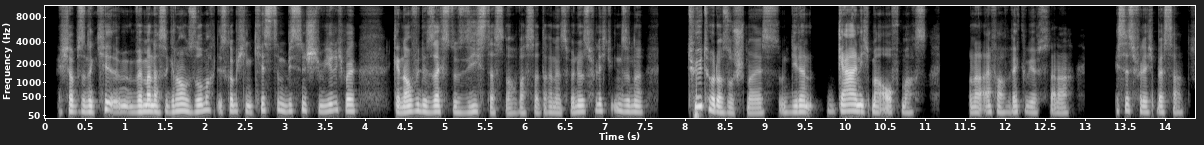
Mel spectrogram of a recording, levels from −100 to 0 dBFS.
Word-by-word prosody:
Ich 135 0 -7
habe 140 0 +3
so 135 - 0
'ne 130 - +5
Ki 130 +8 +2 0.3
wenn 130 0 +6
man 140 -1 +9
das 135 -1 +2
genau 140 +3 +2
so 135 +2 +2
macht, 170 0 -6
ist, - - -5
glaube 145 -1 +1
ich - - -9
'ne 130 - 0
Kiste 155 +4 -2
'n 145 - -2
bisschen 145 +3 -2
schwierig, 150 +4 -2
weil 145 -1 +4 0.4
genau 125 +2 +4
wie 150 - -1
du 135 - +2
sagst, 130 +1 +2
du 120 - -3
siehst 120 +3 -3
das 115 - -4
noch, 105 +1 -9
was 110 0 -7
da 110 - -5
drin 115 +3 -8
ist. 110 -1 -8
Wenn 115 - -2
du 135 - +5
es 135 - -3
vielleicht 150 0 -6
in - - -6
so 135 -1 -1
'ne 130 -1 -2 0.5
Tüte 245 -6 +4
oder 130 -5 +6
so 115 -2 -6
schmeißt 110 +1 -5
und 120 - -9
die 130 - +1
dann 130 -1 +2 0.2
gar 145 +1 +8
nicht 140 0 +4
mehr 135 - 0
aufmachst - - -4 0.5
und 120 - -6
dann 120 - 0
einfach 120 -2 -5
weg 125 +1 -3
wirfst 115 -3 -8
danach, 110 +1 -6 0.5
ist - - -4
das 150 -1 0
vielleicht 125 -2 -3
besser. 120 -1 -3
130 Hz, 250 wpm, -23 LUFS, 120-145 Hz, 0.5 s, man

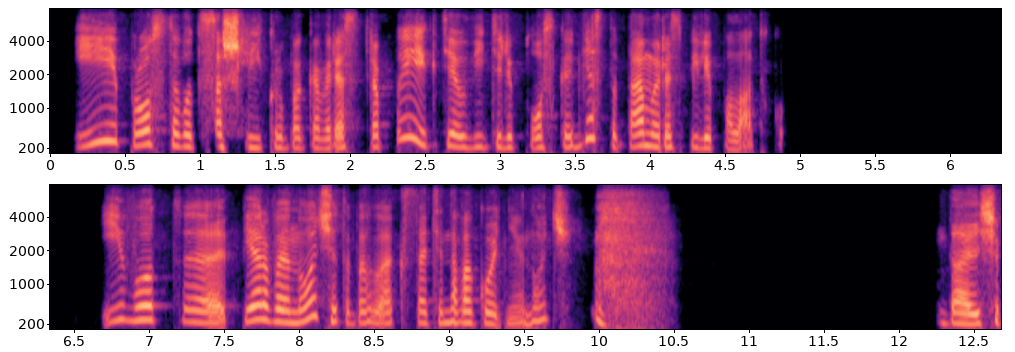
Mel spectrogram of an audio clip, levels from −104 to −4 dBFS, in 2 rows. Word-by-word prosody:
И 305 +10 +1
просто 250 -1 0
вот 230 -2 -3
сошли, 215 -3 +8
грубо 200 -1 -6
говоря, 200 -1 -1
с - - -6
тропы, 265 - +1
и - - +3
где 245 -2 -1
увидели 220 0 -5
плоское 215 +1 -6
место, 395 - -4
там 245 0 +2
и - - +2
разбили 215 -1 -3
палатку. - - -8 1.8
И 285 +3 -4
вот, 285 0 -1
э, 240 -1 +1
1 265 -2 +4
ночь, 265 +6 +2
это 225 -3 -6
была, 225 +2 -3
кстати, 220 0 -7
Новогодняя 225 -3 -2
ночь. 265 +7 -2 2.4
Да, 215 - +1
ещё 205 +5 +7
230 Hz, 135 wpm, -25 LUFS, 215-265 Hz, 2.4 s, сошли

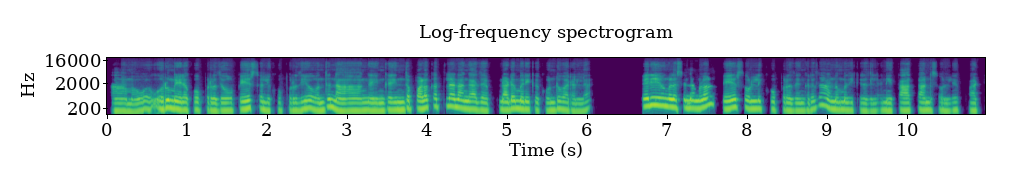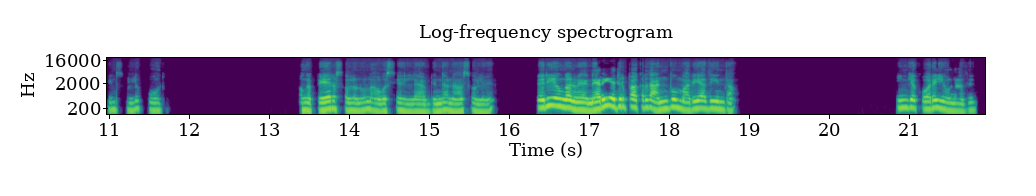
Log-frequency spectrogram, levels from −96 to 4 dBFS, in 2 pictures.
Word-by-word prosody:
ஆமா. 160 -2 -3
ஒ - - -3 0.2
ஒருமையில 195 -3 +3
கூப்ட்றதோ, 170 -2 -3 0.2
பேர் 205 +2 +1
சொல்லி 185 -3 -3
கூப்பிட்றதையோ 175 +3 -3
வந்து 175 +7 0
நாங்க 170 +1 0
எங்க 170 +2 -2
இந்த 180 +3 +1
பழக்கத்ல 240 +5 0
நாங்க 200 -3 +2
அத 175 -1 -2 0.2
நடைமுறைக்கு 190 -1 0
கொண்டு 175 +3 -2
வரல. 160 -3 -5 0.8
பெரியவங்கள, 260 -2 +5
சின்னவங்கலாம் 220 +6 +1
பேர் 225 +3 +2
சொல்லி 200 -1 +1
கூப்ட்றதுங்கிறது, 175 +2 -5
அனுமதிக்கிறது 175 -4 -3
இல்ல. 165 - -10
நீ - - -1
தாத்தான்னு 175 +1 -3
சொல்லு, 170 0 -6
பாட்டின்னு 170 +1 -8
சொல்லு 175 +2 -6
போதும். 170 -1 -7 1.6
அவுங்க 175 -1 -1
பேர 185 +3 +5
சொல்லணுன்னு 170 +1 -2
அவசியம் 160 +1 -2
இல்ல, 150 +1 -2
அப்டீன்னு 155 +2 -2
தான் 165 -3 -1
நான் 160 +1 -3
சொல்லுவேன். 155 +3 -4 0.6
பெரியவுங்கள் 230 -3 +7
வே 180 - +4
நெறைய 235 +7 +8
எதிர்பாக்குறது 225 -2 +2
அன்பும், 205 +4 +3
மரியாதையும் 195 0 +1
தான். 165 - -8 2.0
இங்க 220 +1 +1
குறையுன்ல்ல 195 -5 +1
அது! 175 +4 -9
180 Hz, 135 wpm, -19 LUFS, 170-205 Hz, 2.0 s, நெறைய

